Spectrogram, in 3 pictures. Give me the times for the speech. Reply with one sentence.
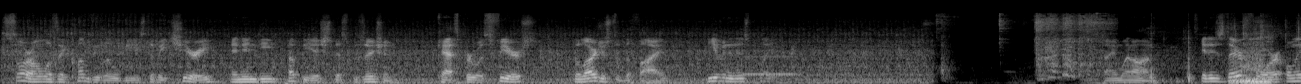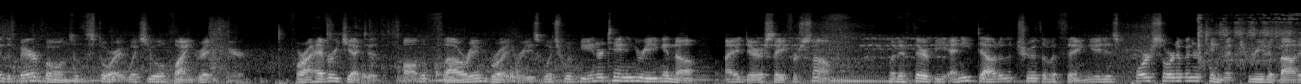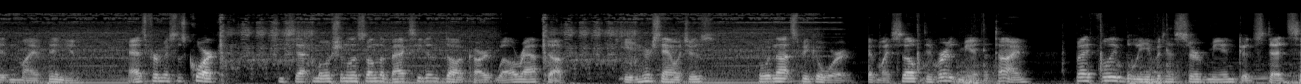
The speech can be heard from 0.0 to 7.8 s and from 10.8 to 38.9 s.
